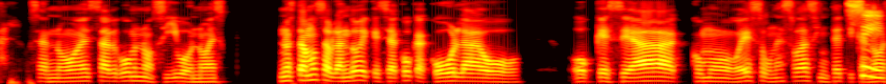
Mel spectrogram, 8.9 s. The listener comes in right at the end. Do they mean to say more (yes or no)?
yes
